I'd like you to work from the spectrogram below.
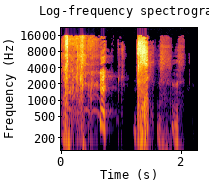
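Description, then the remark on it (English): A person mimics a sneeze into both hands with their voice, a few breathy, forceful bursts, the loudest a sharp burst of air near the middle, separated by short pauses. “She sneezed in both of her hands.”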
